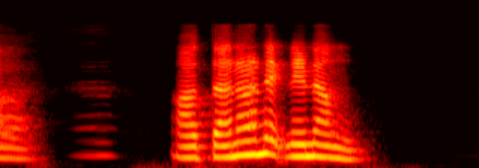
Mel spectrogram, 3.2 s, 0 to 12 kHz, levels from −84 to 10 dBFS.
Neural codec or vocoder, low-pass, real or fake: codec, 16 kHz, about 1 kbps, DyCAST, with the encoder's durations; 7.2 kHz; fake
